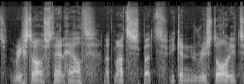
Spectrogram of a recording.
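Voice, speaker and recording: Music plays in the background. A man with a Finnish accent speaks with ordinary pitch variation. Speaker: gaming video creator. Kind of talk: live gameplay commentary. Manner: halting.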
